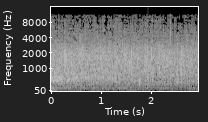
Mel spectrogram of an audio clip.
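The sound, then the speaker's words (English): An audience claps for Jesus in a dense, steady wash of applause, many hands blending into a continuous bright crackle that holds level for the whole stretch with no voices standing out. “Now if you are clapping for Jesus, please do it very well.”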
